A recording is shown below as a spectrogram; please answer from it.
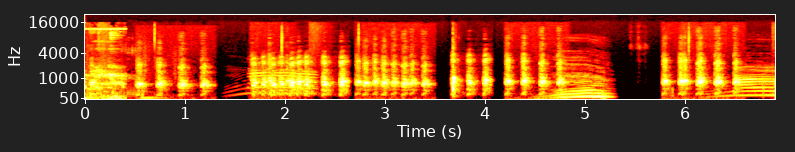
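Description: Chickens cluck in the video game Minecraft, a near-continuous run of short, clipped clucks in quick bursts with brief pauses, fairly close, alongside a couple of squawking calls.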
